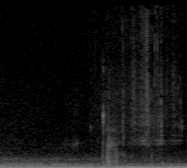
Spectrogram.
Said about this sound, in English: So, let me take a sip of my beer. Please hold.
